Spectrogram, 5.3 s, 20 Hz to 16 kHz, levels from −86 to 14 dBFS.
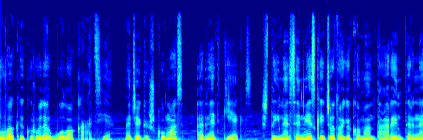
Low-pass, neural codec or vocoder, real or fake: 14.4 kHz; none; real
